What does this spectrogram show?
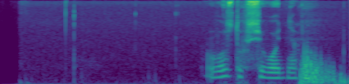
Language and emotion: Russian, neutral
